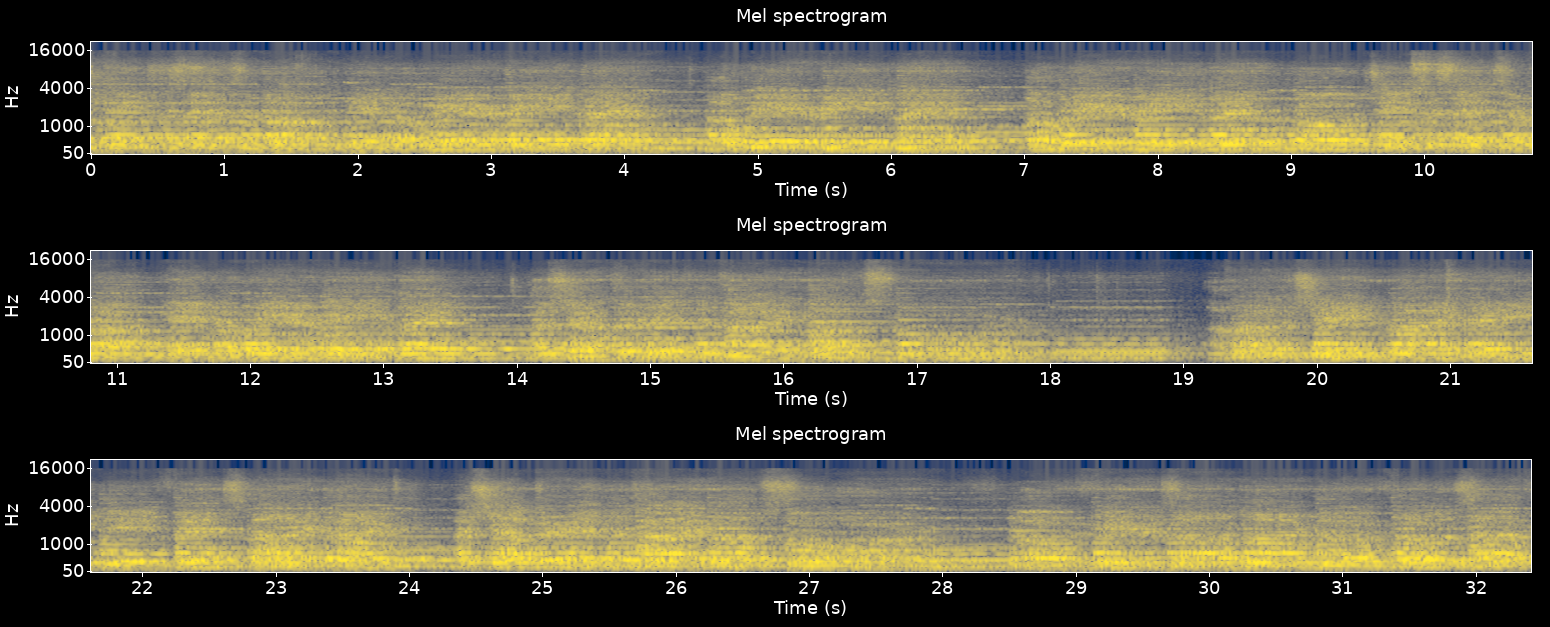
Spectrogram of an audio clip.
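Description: A congregation singing a hymn together, with one short break in the singing about two-thirds of the way through.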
